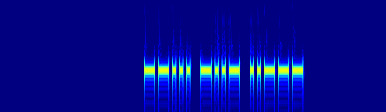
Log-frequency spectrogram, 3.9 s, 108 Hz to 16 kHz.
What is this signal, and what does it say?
Morse code, heard as a keyed tone, about 33 wpm, 700 Hz. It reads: 7X2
